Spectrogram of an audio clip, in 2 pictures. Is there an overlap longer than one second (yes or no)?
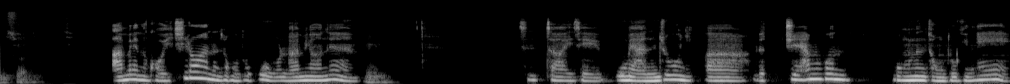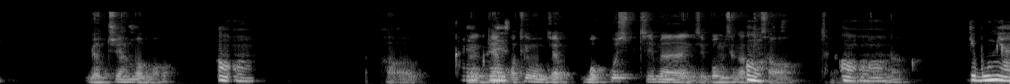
no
